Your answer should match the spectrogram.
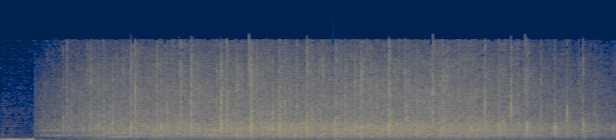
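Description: A sustained musical chord cuts off just after the start, and a concert audience applauds. The clapping swells, holds, then dies away near the end.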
